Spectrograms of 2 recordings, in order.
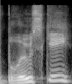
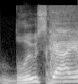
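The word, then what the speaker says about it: Bluesky: pretty active over there I thought it was bluei not blue sky I like bluei too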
